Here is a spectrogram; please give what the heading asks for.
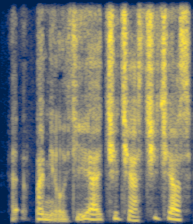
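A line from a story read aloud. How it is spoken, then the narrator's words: Stammering babble. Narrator (Russian): залепетал, заикаясь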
